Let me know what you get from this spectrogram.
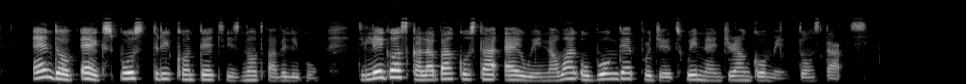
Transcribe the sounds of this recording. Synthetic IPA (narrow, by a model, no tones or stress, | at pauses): ɛ̃ndɔvɛkspostθɹikʰɔ̃ntɛ̃ntsiznɔtʰavelebuld̥ileɡɔskalabakostaʔaɪwenawãnobõŋɡɛpɹɔd͡ʒɛk̚twenaɪd͡ʒiɹiãnɡɔvmɛ̃nt̚d̥ɔ̃nsta̰ts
